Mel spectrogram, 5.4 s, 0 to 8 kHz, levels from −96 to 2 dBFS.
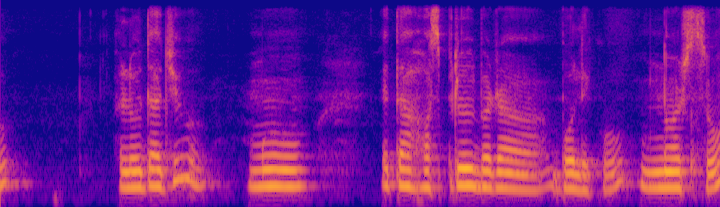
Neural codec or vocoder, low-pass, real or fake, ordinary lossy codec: none; 7.2 kHz; real; none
